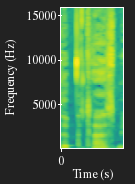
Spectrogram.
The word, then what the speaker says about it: Hypnotize: Das war so ein bisschen sein Aufatmen und genau, und da waren auch halt Tracks drauf wie Hypnize. Ich kann es ja aussprechen. Hypnize. Oh Mann, du wisst schon, Biggie, can't you see? Sometimes the world has hypnotized me.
